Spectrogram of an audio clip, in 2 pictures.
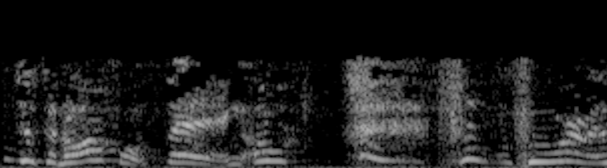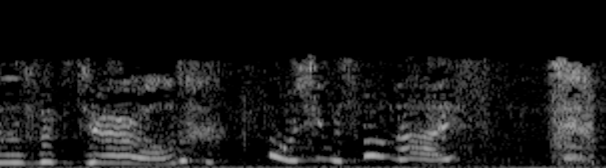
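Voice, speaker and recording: Muffled 1950s radio crime drama: a distraught, talkative cleaning lady, high voice, rambling working-class speech. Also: slight background noise. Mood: tearful, horrified. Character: distraught, chatty cleaning woman who found a body.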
